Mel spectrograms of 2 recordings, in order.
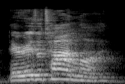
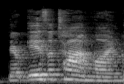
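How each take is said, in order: First: Said in the usual way. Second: "is" stressed as the strongest word. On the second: Real, not acted. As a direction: lean on "is" to insist. Repeats it, insisting on IS.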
